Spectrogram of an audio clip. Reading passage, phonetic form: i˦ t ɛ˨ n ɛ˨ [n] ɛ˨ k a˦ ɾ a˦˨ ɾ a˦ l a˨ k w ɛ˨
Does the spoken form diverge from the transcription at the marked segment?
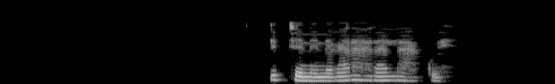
no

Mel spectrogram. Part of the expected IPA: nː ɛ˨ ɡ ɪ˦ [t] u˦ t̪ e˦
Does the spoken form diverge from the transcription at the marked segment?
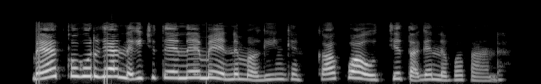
yes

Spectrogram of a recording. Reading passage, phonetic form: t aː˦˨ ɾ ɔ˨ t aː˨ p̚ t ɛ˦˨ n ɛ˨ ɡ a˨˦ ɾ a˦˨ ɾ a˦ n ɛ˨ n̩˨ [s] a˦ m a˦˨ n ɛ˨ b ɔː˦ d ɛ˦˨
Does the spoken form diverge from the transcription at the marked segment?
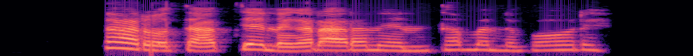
yes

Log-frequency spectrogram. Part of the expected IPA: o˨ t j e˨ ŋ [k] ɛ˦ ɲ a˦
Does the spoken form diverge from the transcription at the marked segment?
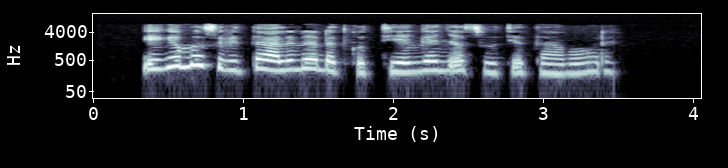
yes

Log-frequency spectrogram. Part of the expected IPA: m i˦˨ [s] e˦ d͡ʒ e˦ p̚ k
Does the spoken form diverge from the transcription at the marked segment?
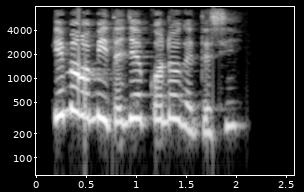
yes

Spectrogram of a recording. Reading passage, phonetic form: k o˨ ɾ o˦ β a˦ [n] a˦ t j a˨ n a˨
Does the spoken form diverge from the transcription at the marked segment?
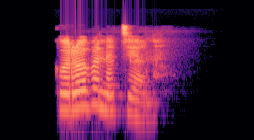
no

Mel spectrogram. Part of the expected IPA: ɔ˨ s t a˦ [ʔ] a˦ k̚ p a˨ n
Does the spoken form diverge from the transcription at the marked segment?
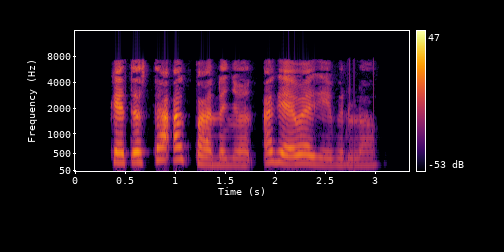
no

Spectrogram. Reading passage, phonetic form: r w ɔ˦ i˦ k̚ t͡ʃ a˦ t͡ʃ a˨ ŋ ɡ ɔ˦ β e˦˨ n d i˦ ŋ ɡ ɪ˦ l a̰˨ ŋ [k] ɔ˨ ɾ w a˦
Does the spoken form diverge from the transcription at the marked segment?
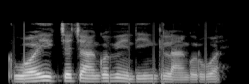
yes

